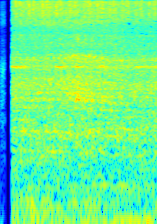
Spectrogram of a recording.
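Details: Farm diesel tractor after fixing an air leak through an open fuel filter drain and refilling the filter: it catches straight away and settles into a steady, even idle clatter with no stumbling; a healthy start.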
